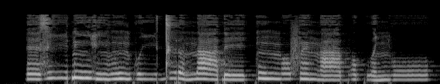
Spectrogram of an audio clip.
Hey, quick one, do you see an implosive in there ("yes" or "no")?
yes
